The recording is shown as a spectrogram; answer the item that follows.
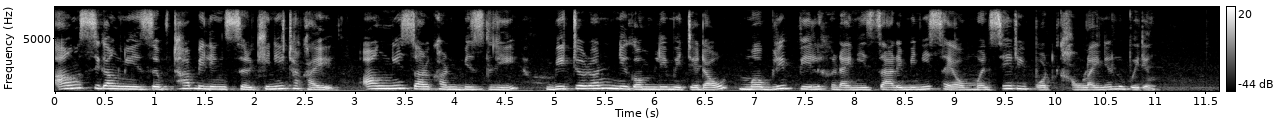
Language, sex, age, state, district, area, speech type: Bodo, female, 18-30, Assam, Baksa, rural, read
